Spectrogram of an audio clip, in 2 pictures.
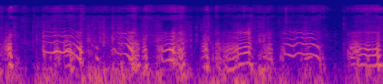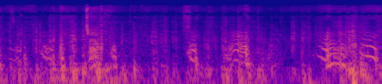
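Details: Newborn Dalmatian litter, six days old, at Gateway Farm in Acampo, California: several puppies give wavering, rising-and-falling whimpers in quick succession, short squeaky cries broken by brief pauses, over low shuffling sounds.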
